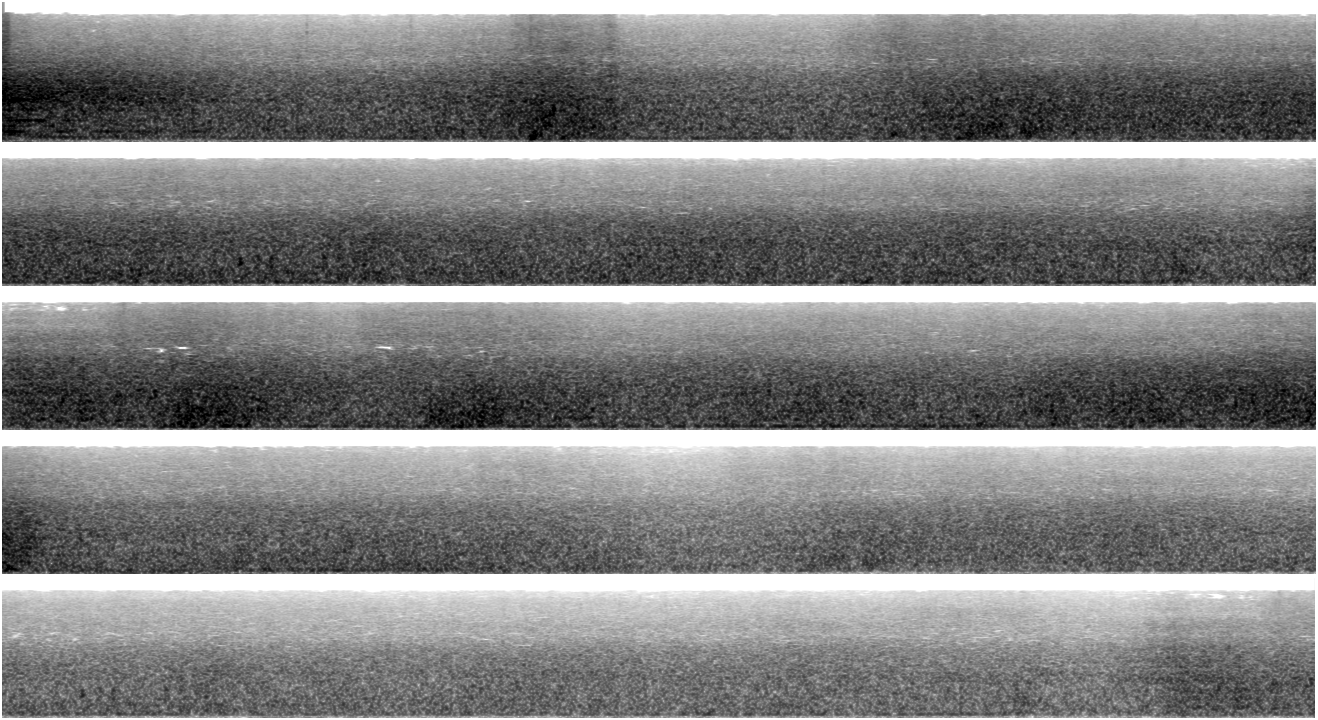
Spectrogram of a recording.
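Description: Sea waves washing onto a sandy beach: a steady wash of surf with several louder surges, growing fainter over the last third.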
